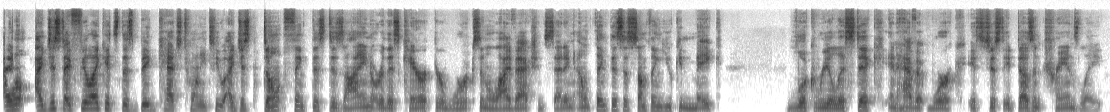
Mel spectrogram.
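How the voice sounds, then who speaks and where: A man's voice: mid-range voice, moderate pace, fairly bright tone. Opinionated man in casual podcast chat. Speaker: podcast co-host.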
